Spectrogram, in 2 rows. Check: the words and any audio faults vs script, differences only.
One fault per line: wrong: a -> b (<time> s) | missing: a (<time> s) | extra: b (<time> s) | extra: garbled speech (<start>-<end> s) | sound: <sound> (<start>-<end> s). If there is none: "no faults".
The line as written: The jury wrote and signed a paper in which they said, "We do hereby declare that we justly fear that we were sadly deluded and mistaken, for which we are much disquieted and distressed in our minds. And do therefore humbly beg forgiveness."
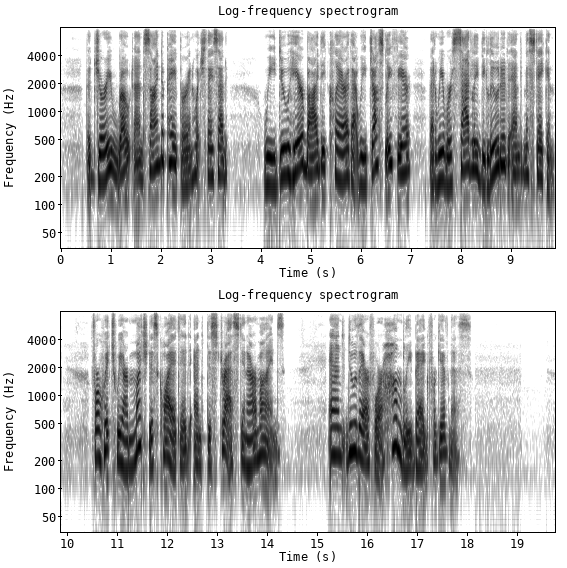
no faults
